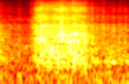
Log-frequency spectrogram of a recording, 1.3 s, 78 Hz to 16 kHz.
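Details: Arrma Typhon 3S RC car bashing at a skate park: sudden harsh burst of rapid ratcheting and grinding from the rear drivetrain; plastic rear differential gear stripped, leaving it front-wheel drive only.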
